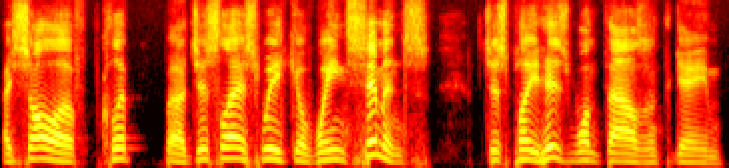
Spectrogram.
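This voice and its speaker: A man's voice: on the high side, unhurried, a little mellow, dry recording. Man co-hosting a sports show, very dry sound. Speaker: sports podcast co-host. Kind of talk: casual sports chat.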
